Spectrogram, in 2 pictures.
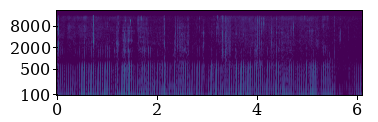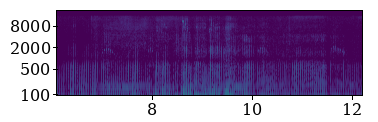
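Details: Domestic cat purring close up indoors: a continuous low rumbling vibration with soft breath-paced swells, plus faint handling rustles.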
